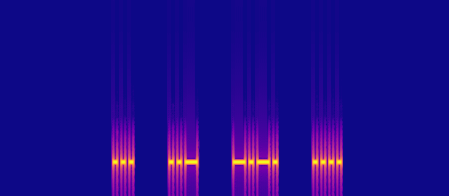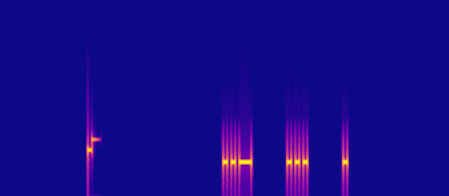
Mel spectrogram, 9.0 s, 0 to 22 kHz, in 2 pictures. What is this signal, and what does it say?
Morse code, heard as a keyed tone, about 30 wpm, spaced as for 17 wpm, 700 Hz. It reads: SUCH USE
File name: course / 30:10wpm / 237 Lesson 38f - Letter q - Words 30wpm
